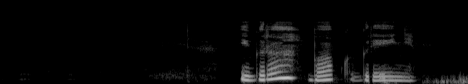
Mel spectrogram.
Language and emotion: Russian, sad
